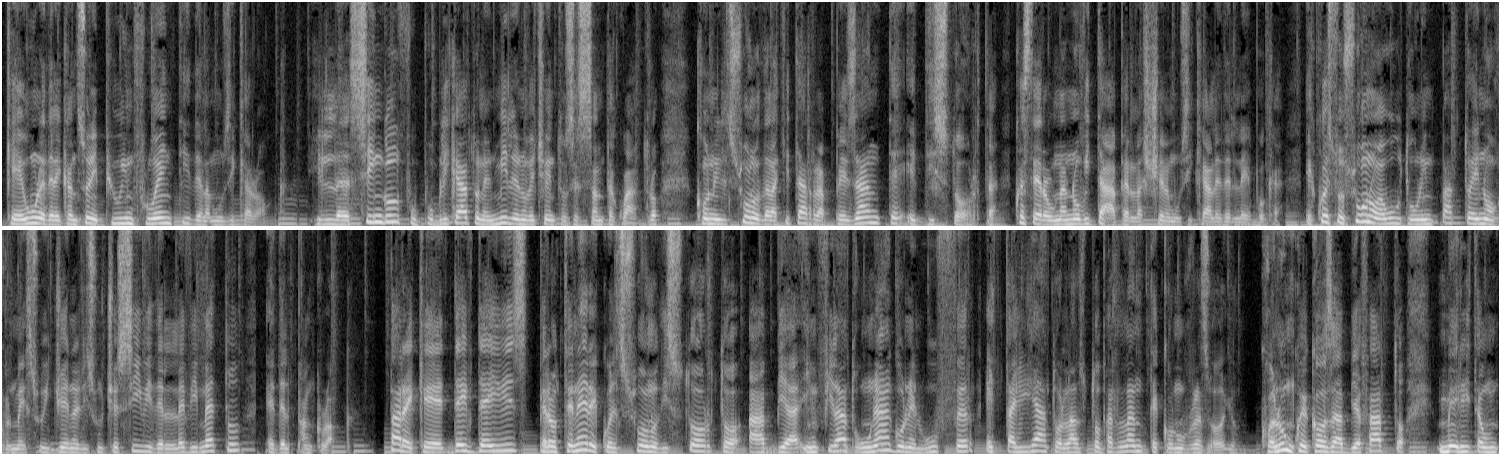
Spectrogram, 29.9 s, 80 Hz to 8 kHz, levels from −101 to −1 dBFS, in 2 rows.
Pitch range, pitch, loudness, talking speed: 150-190 Hz, 165 Hz, -21 LUFS, 155 wpm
